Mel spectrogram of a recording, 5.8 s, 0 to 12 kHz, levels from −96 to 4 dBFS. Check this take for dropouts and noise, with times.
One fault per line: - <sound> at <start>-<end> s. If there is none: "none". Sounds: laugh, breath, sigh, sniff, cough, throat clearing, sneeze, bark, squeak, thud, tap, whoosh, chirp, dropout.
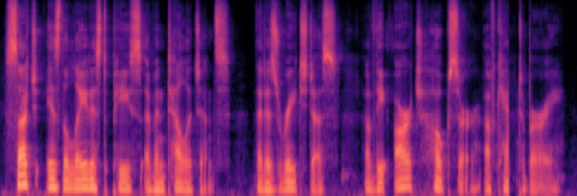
- dropout at 5.1-5.2 s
